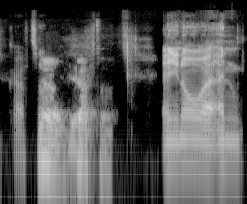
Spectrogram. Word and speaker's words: Kravtsov: Is that how you pronounce it, Kravtsov?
